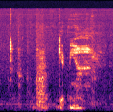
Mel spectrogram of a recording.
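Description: Faint, low murmured speech, close to whispering, with a light click near the start.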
